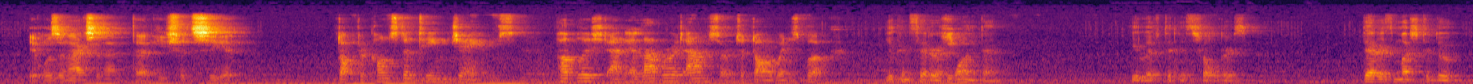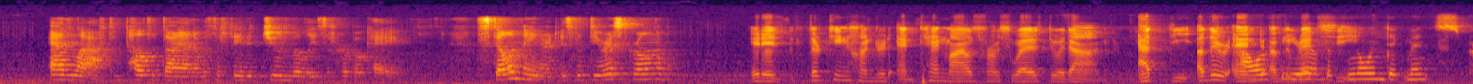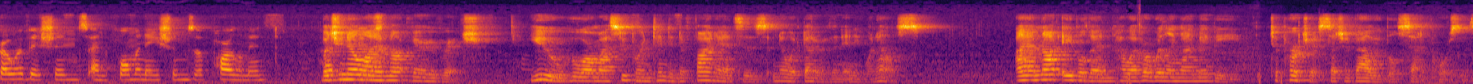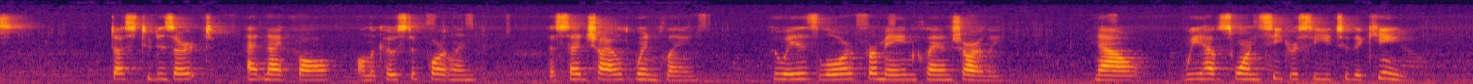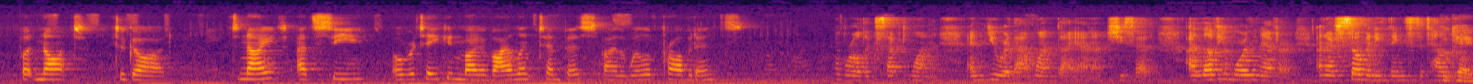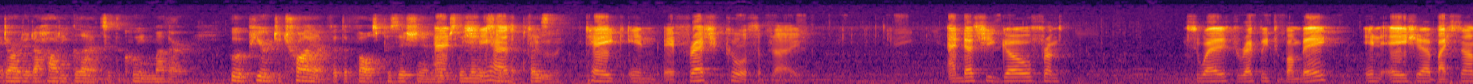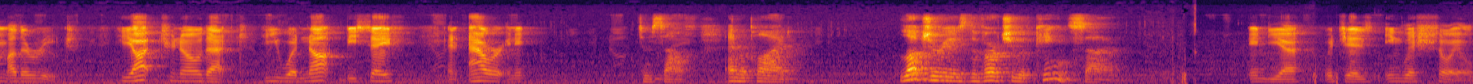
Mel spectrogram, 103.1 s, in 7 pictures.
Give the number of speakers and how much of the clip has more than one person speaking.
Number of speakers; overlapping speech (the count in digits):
7, about 4%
